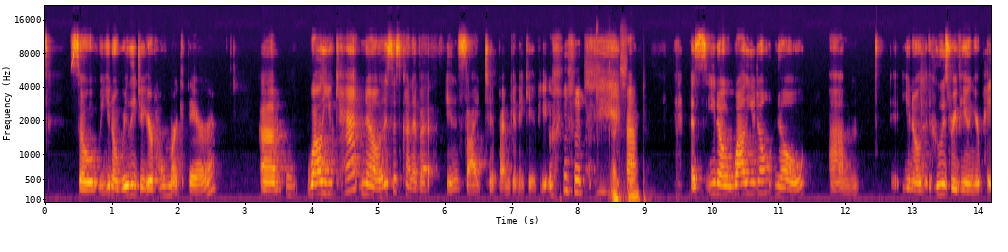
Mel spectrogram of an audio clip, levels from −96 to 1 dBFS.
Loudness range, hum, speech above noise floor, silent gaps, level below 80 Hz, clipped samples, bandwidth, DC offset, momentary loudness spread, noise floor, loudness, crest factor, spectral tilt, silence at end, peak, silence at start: 5 LU; none; 28 dB; none; -54 dBFS; under 0.1%; over 20 kHz; under 0.1%; 17 LU; -49 dBFS; -19 LUFS; 22 dB; -2 dB/octave; 0 s; 0 dBFS; 0 s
